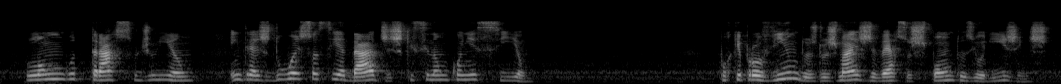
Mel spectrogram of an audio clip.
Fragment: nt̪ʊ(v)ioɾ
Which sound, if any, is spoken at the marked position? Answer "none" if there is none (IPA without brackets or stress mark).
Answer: z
